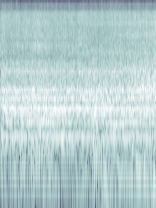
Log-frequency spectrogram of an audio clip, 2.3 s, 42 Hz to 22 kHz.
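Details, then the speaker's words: Kawasaki KLX300 with new chain and 47-tooth rear sprocket, riding on pavement: a steady hum with a droning howl over road rumble at constant speed, normal for Dunlop Geomax AT81 off-road knobby tires. "That's the sound of AT81 Dunlop Geomax off-road knobbies on pavement."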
